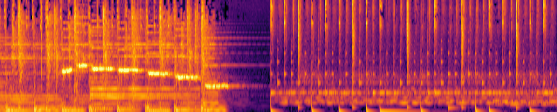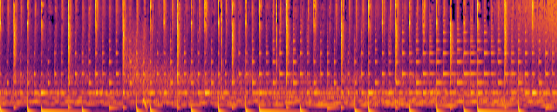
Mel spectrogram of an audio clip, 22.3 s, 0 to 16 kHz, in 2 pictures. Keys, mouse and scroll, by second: 1.4 click, 1.4 space, 1.5-2.1 scroll up 2, 1.8 click, 2.1 click, 4.8 click, 5.9 space, 6.0 click, 8.0 click, 8.2 space, 11.9 scroll up 1, 12.2 scroll down 1, 13.0 space, 13.2-13.7 scroll up 2, 14.5 click, 17.0 space, 17.1 click, 17.4 space, 18.2 click, 21.2 scroll down 1, 22.0 scroll down 1, 22.1 click.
